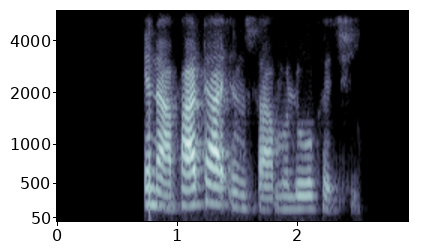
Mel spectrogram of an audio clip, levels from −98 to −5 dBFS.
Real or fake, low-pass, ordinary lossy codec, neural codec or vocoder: real; 5.4 kHz; Opus, 32 kbps; none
